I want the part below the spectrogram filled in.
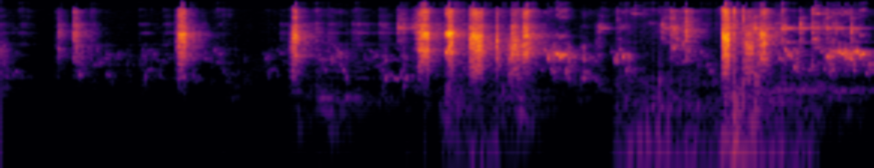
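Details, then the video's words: Active, mischievous captive budgerigars: scattered sharp squawks at first, building into a busy stretch of overlapping raspy calls with low rumbling and rustling underneath. "Periquitos Australianos traviesos activos y juguetones 🧶🎡SONIDOS para periquitos solitarios"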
